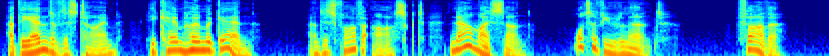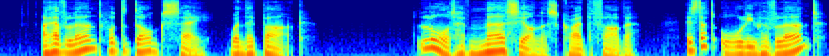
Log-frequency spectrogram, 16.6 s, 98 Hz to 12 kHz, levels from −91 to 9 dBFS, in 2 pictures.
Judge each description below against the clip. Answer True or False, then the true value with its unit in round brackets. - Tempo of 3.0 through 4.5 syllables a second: True (4.4 syllables/s)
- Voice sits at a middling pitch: False (125 Hz)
